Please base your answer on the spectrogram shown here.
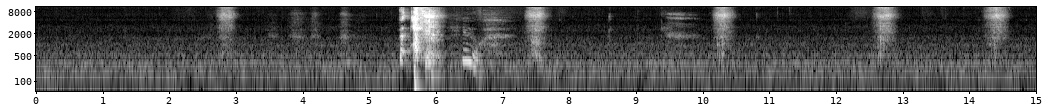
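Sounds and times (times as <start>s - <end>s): person sniffling: 5.5s - 7.7s.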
